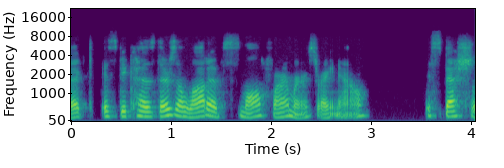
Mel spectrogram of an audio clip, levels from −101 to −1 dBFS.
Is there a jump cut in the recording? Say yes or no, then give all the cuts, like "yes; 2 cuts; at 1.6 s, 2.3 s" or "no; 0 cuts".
no; 0 cuts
